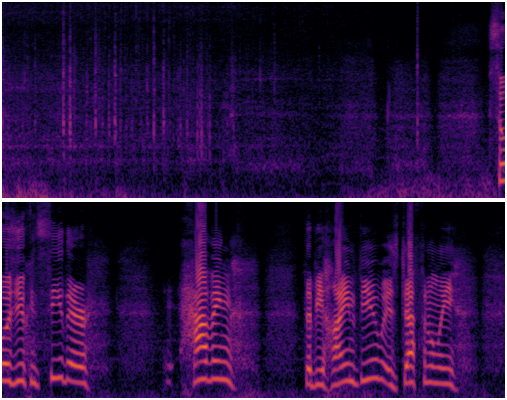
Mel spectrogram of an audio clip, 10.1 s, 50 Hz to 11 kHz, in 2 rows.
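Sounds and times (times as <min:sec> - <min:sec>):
wind and rolling noise: 0:00.0 - 0:09.3
faint clicks: 0:00.1 - 0:04.3.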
